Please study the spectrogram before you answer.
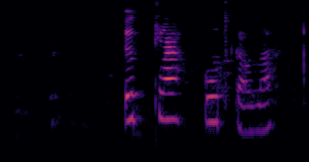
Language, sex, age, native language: Icelandic, female, 8, Icelandic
